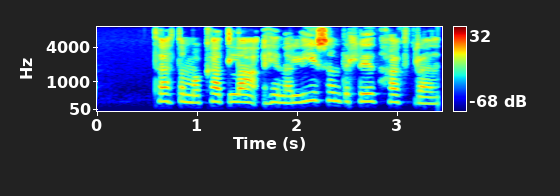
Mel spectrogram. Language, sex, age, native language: Icelandic, female, 40-49, Icelandic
